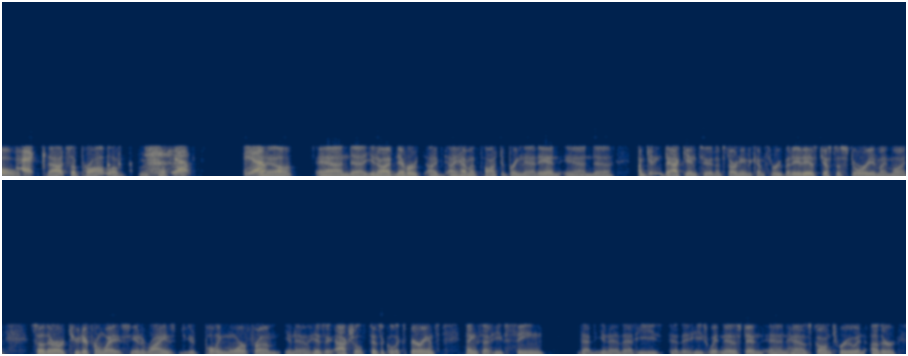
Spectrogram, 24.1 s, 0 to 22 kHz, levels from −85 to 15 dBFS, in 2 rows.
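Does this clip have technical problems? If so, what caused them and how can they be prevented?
Yes. The whole clip passes through the Bluetooth CVSD headset codec, and the damage is plainly audible. CVSD sends one bit per sample at 64 kHz, which fits a 64 kbps link. Each bit only says up or down, and the step size adapts. Nothing above 4 kHz survives. Loud high sounds outrun the step and distort. S sounds turn scratchy. A granular hiss sits under the speech. To prevent this, use a headset and phone that negotiate a wideband codec such as mSBC or LC3, or record through a wired microphone.

There are also two Bluetooth headset packet repeats. The first is at 6.57 to 6.59 s, between "never i've i haven't" and "to bring that in". About 19 ms went missing there, which points to roughly five lost packets. The second is at 18.61 s, between "physical experience things that" and "seen that you know". 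About 11 ms went missing there, which suggests three packets. In both places the chip replayed the last good packet's bits. A repeat every 3.75 ms gives a short buzz near 267 Hz until good packets return. To prevent this, keep the phone close to the headset and away from other 2.4 GHz traffic.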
